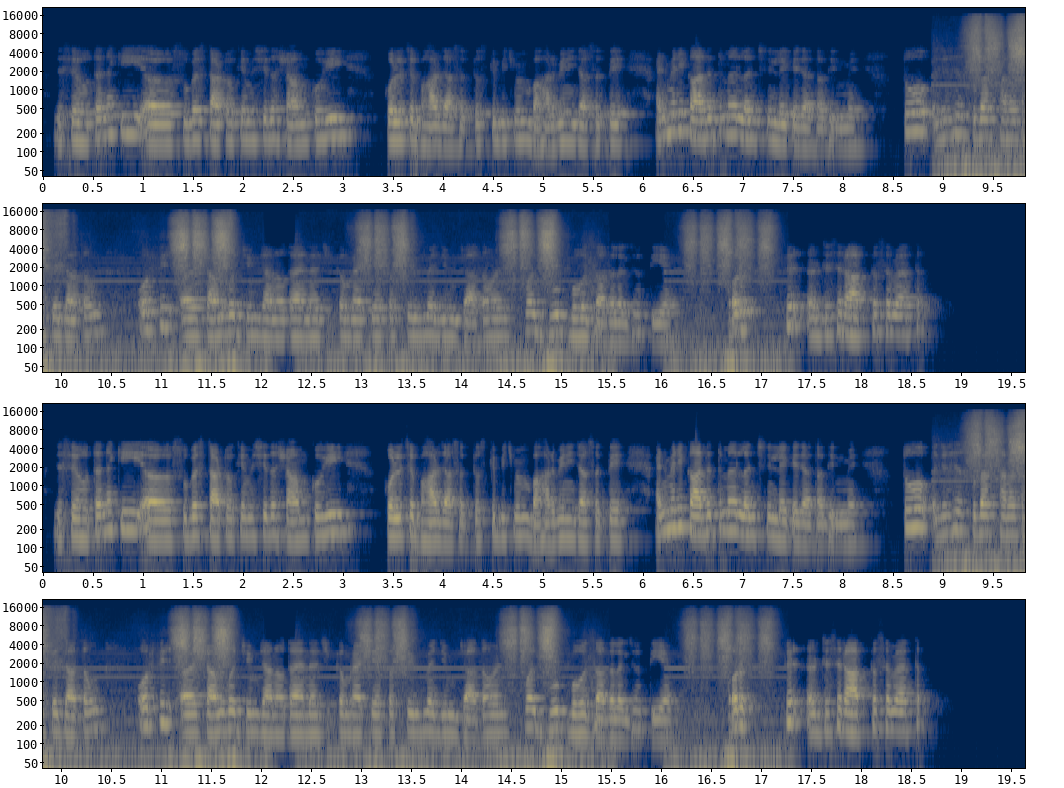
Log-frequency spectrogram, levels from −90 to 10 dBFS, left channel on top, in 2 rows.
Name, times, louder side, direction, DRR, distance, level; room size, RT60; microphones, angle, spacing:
voice 1, 0.1-3.1 3.4-8.1 8.6-10.4 10.8-16.1 16.7-16.9 17.3-18.6, right 3 dB, 45° right, 7 dB, 0.5 m, -34 dB
sound 1, 8.9-12.0 12.3-15.5 16.0-17.3, equal, 10° left, 0.7 m, -35 dB
4.4 x 2.4 x 2.4 m, 0.36 s
head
